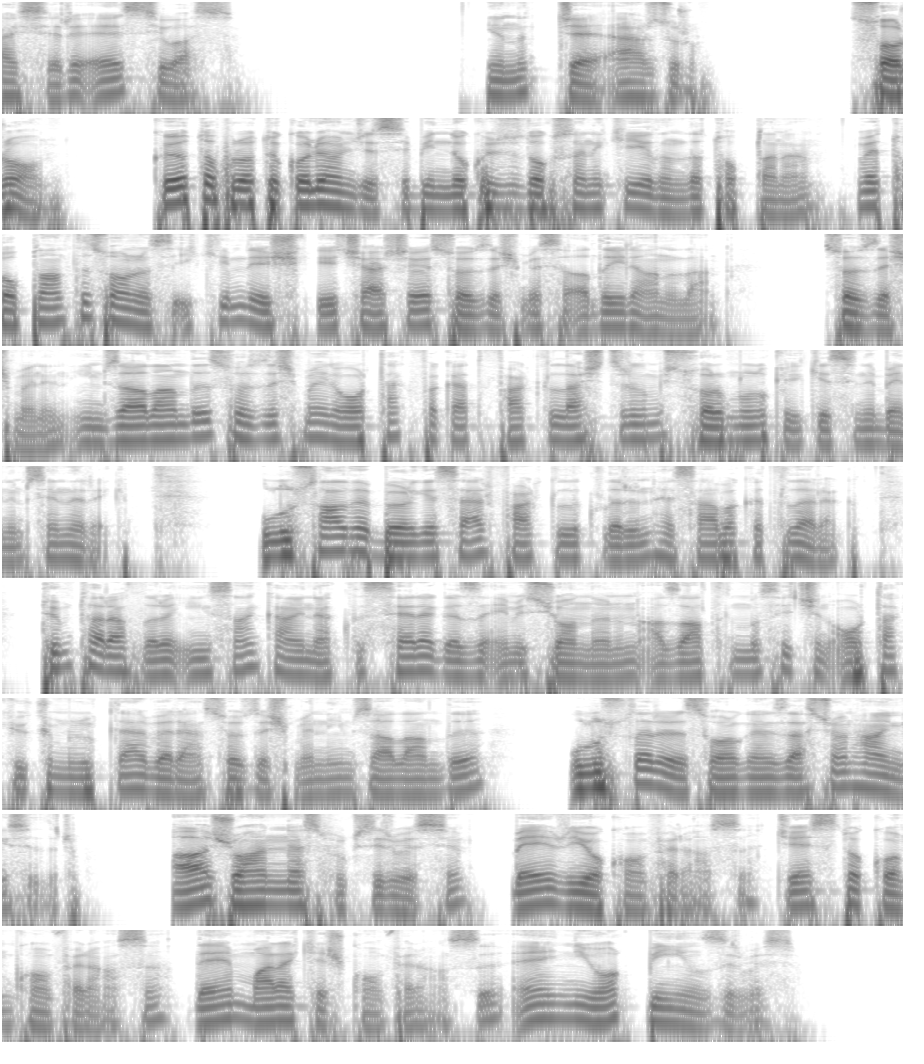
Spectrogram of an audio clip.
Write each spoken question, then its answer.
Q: Kyoto Protokolü öncesi 1992 yılında toplanan ve toplantı sonrası iklim değişikliği çerçeve sözleşmesi adıyla anılan sözleşmenin imzalandığı sözleşmeyle ortak fakat farklılaştırılmış sorumluluk ilkesini benimsenerek, ulusal ve bölgesel farklılıkların hesaba katılarak, tüm taraflara insan kaynaklı sera gazı emisyonlarının azaltılması için ortak yükümlülükler veren sözleşmenin imzalandığı uluslararası organizasyon hangisidir?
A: Yanıt B. Rio Konferansı.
